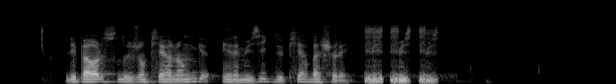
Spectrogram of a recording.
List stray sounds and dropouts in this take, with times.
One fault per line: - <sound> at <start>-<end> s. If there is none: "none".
- laugh at 3.6-4.4 s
